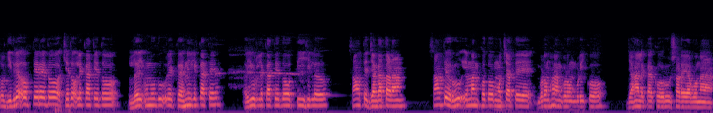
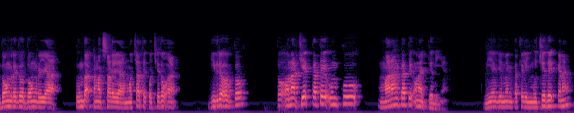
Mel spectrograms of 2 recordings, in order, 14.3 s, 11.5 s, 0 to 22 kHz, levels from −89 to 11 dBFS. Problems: none marked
